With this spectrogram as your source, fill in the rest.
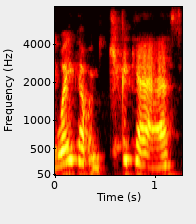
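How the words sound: It is said in an American accent. "It's got to be in an American accent"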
